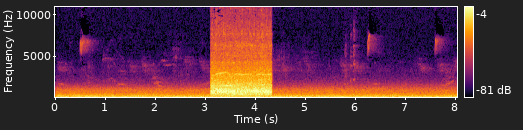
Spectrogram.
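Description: Outdoor ambience: a steady low rumble with a few short, high bird chirps. About three seconds in, a louder burst of noise lasts just over a second.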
